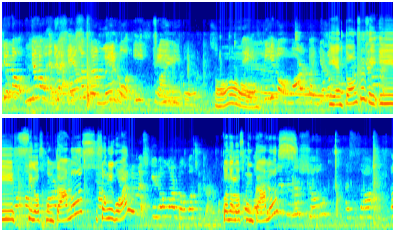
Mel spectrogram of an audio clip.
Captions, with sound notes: And this is a little triangle. >> [in Spanish] Oh. So if we put them together, are they the same? When we put them together?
